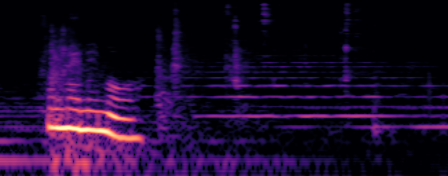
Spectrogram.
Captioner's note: lock clicks; somber music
